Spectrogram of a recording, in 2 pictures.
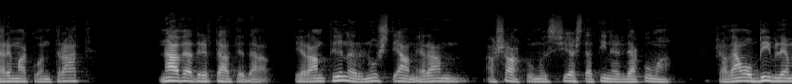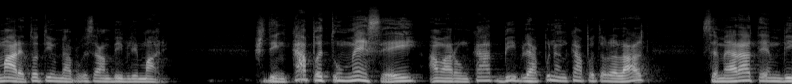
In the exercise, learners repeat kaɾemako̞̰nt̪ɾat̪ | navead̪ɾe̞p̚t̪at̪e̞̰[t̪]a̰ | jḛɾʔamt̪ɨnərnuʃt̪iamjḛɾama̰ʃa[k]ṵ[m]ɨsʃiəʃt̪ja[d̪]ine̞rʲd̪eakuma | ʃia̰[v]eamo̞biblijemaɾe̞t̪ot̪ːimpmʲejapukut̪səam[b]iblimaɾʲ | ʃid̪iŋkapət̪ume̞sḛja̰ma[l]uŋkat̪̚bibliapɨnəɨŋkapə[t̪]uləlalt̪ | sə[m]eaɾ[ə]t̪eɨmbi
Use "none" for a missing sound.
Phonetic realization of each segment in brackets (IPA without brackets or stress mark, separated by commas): d̪, k, m, t̪, v, b, ɾ, t̪, m, a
